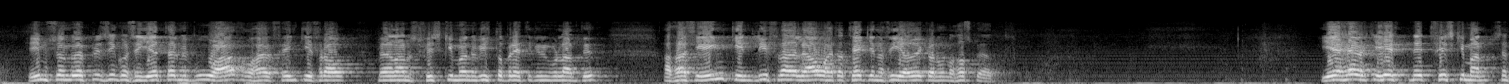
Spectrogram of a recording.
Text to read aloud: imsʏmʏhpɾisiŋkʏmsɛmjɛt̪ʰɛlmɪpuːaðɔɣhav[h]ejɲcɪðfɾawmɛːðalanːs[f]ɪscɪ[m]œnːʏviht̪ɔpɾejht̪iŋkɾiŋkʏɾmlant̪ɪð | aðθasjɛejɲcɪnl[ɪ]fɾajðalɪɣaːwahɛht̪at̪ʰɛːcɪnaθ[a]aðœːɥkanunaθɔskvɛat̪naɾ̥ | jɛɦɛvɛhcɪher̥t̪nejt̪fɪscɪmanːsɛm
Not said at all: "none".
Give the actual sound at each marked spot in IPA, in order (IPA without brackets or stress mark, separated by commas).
f, f, m, i, i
